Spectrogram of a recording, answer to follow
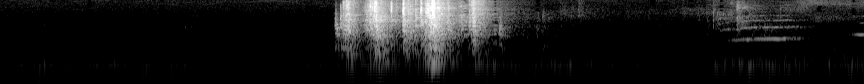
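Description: A short scratchy burst of a dry-erase marker writing on a whiteboard, about a second and a half in, lasting under a second. Near the end there is a faint, brief rising squeak.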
